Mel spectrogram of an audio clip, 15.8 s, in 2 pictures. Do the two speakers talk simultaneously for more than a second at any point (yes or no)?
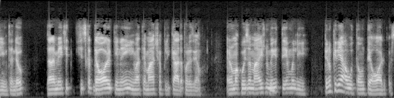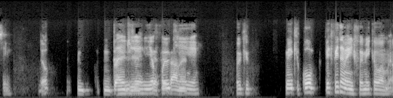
yes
